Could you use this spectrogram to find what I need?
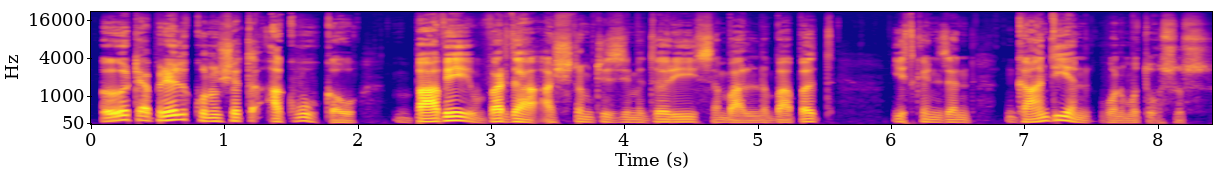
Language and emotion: Kashmiri, neutral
